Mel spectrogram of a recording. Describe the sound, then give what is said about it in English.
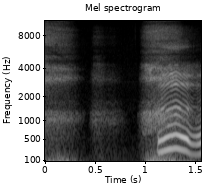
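Heavy breathing right against a microphone: two airy breaths, a brief pause, then a louder exhale that slides into a wavering, voiced sigh. “I can breathe heavily into the microphone.”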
